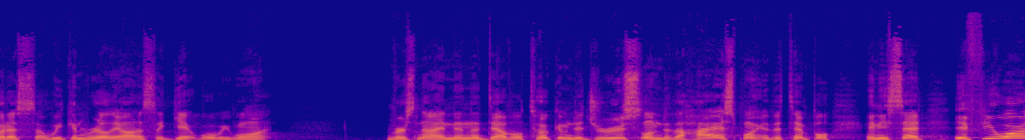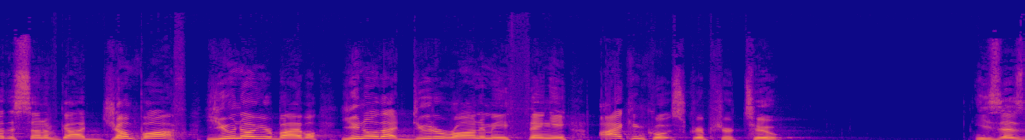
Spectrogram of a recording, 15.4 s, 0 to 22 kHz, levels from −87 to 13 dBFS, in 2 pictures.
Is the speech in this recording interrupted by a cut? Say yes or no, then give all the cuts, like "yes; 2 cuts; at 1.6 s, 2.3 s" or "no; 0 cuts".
yes; 1 cut; at 9.2 s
